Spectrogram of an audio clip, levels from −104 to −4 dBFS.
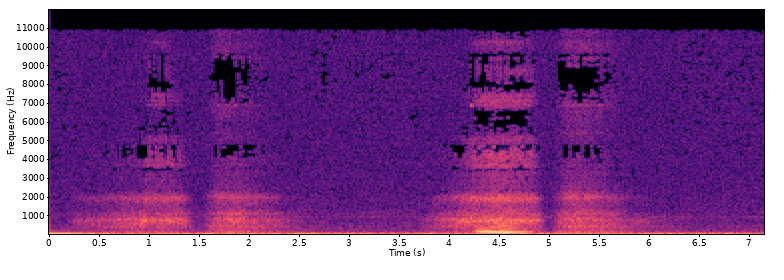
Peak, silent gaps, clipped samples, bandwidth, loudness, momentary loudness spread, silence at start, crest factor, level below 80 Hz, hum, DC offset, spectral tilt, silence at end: -8 dBFS; none; under 0.1%; 11 kHz; -28 LUFS; 25 LU; 0 s; 16 dB; -34 dBFS; none; under 0.1%; -7 dB/octave; 0 s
